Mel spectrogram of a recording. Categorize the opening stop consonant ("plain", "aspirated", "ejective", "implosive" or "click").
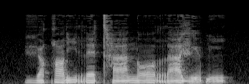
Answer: plain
